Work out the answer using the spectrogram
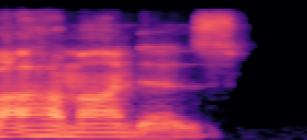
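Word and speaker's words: Bahamondes: But Ignacio, how do you say his last name? – Bahamandez.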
